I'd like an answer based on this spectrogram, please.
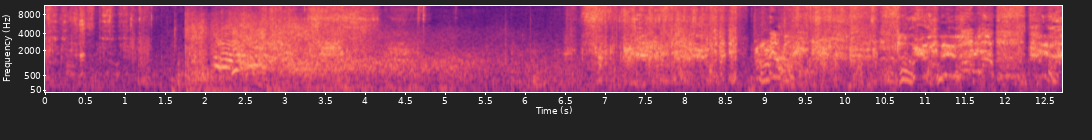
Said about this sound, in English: They're gone. No one, hearing us. Let them think it was a mortar.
